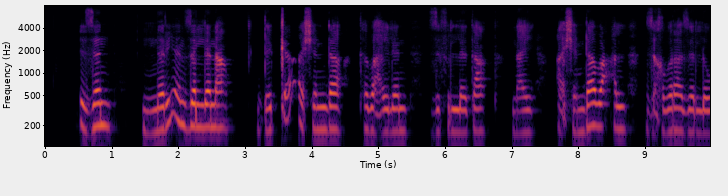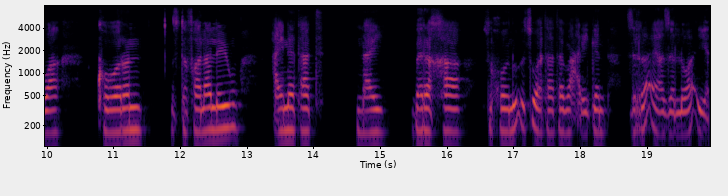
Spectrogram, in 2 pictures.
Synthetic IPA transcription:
ʔɨzɨn | nːɐɾiʔenzɐlːɐna | d̪ɐkʼːɐʔaʃɐnd̪at̪ʰɐβahilɐn | zɨfɨlːɐt̪ʼa | naj | ʔaʃɐnd̪aβaʕalzɐxβɾazɐlːɐwa | kʰoβɐɾon | zɨt̪ʰɐfɐlalɐju | ʕajnɐt̪ʰat̪ | naj | bɐɾɐxa | z̥ɨxo̞nuʔɨt͡sʼwat̪ʰat̪ʰma̰ʕɾiɡɐnzɨraʔajazɐlːɐwaʔɨjːa

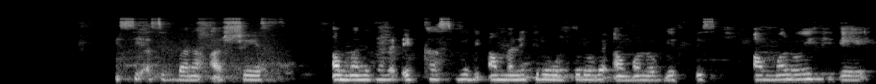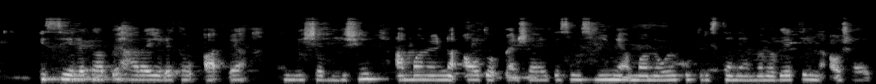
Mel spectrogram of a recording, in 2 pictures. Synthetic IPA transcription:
ʔɪsːɪʔɐsɪbɐnɐʔɐʃːeːs | ɐmːɐnɛkɐlɐʔɛkʰːɐsɡiːd̪ɪɐmːɐnɛt̪ːɪd̪ɪwɔlt̪ːɪd̪ɔʋɛʔɐmːɐnɔɡeːt̪ːɪs | ɐmːɐnɔj | ɪsːɪjɛɾɛk̪aːpːɛhɐɾɐjɛɾɛt̪ɐwʔaːɗɪjɐkʊmiːʃːɐɡɪd̪ɪʃɪnʔɐmːɐnɔjnɐʔɐwɔt̪oːpʼːɪjɐ̰nʃaːjɛt̪ːɛsmʊsliːmɛɐmːɐnɔwɔjkːɔkɪɾɪst̪aːnɛɐmːɐnɔɡe̞ːt̪ːɪd̪nɐ̰ʔɐ̰wɔʃaːjɛt̪ː

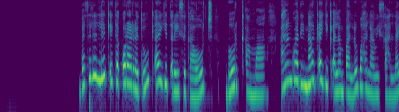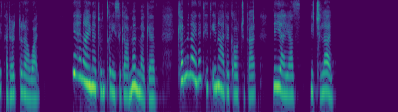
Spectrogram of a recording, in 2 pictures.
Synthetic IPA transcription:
bət̪ʰɨlɨlːɨkʼjɛt̪ʰəkʼoɾarːət̪ʼukʼəjːɪt̪ʼɨɾesɨɡawo̞t͡ʃː | bəwɔɾkʼamːaʔaləŋɡʷad̪enːakʼəjːɪkʼələmbalːəwbahɨlawisahlajt̪ʰəd̪əɾd̪ɨɾəwal | jɪhɨnajnət̪ʰunt̪ʼɨɾesɨɡaməmːəɡəβ | kʰəmɨnajnət̪jɛt̪ʼe̞naːd̪əɡawo̞t͡ʃːɡaɾ | lɨjajaz | jɪt͡ʃɪlal

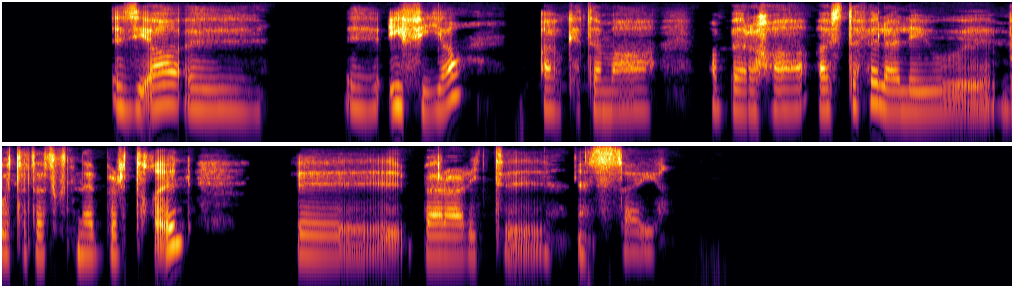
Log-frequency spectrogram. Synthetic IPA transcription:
ʔɨziʔa | ʕifɨjːa | ʔawkʰɐt̪ʰɐmaʔabɐɾˤɨxaʔːwzɨ̥t̪ʰɐfɐlalɐjubot̪ʰat̪ʰat̪kʰɨ̥t̪nɐbːɨɾt̪ʰɨ̥xʔɨ̰l | b̥ɑɾˤɑɾit̪ʔɨnsɨ̥saʔɨjːa

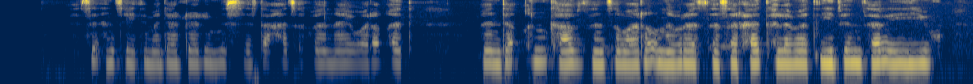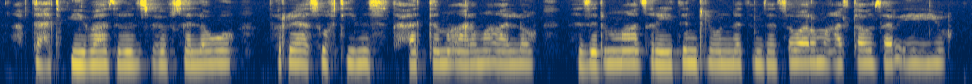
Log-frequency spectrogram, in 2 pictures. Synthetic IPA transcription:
ʔɨz̥iʕɨnt͡sʼejt̪ʰimɐd̪ɐd̪ɐɾimɨszɨt̪ʰɐʕat͡sʼɐfɐnajwɔɾɐqʼɐt̪ | mɐnd̪ɐqʼɨnkʰaβzɨt̪ʰɐnt͡sʼɐβaɾɨqʼnɨβɾɐt̪zɨt̪ʰɐsɐɾħɐkʼɐlɐβɐt̪ʔid̪ɨnzɐɾiɨjːu | ʔaβt̪ʰaħt̪ʰi̥biβazɨβɨlsʼɨħufz̥ɐlːɐwo̞ | fɨɾɐjaso̞ft̪ʰimɨsz̥ɨt̪ʰɐ̥ħat̪ʰːɐmɐaɾmaːlːo | ʔɨzid̪ɨmːat͡sʼɨɾet̪ʰɨnd̪ɨlɨwunːɐt̪ʰɨnzɐnt͡sʼɐβaɾɨmaʕalt̪ʰawzɐɾʔiɨjːu

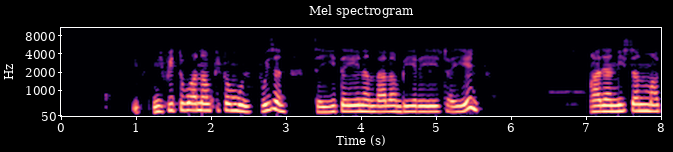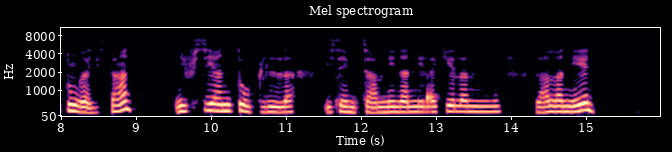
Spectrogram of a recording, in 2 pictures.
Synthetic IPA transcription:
nifit̪uanamfifamuiv̥uizanə | z̥ajit̪əenand̪alambeɾeeʈ͡ʂaeni̥ | aɾianisanimat̪uŋɡəiz̥ani̥ | nifi̥sianit̪omb̥ilnə | izamid͡zannenanelakelani | lalaneni̥

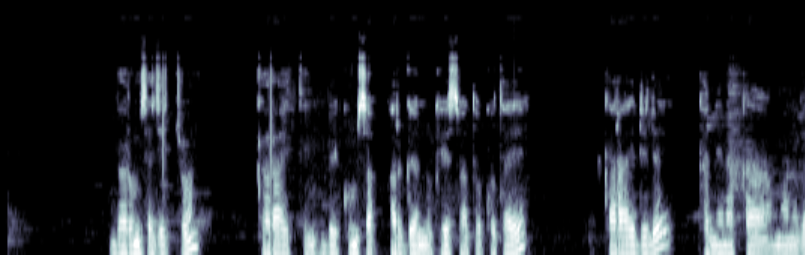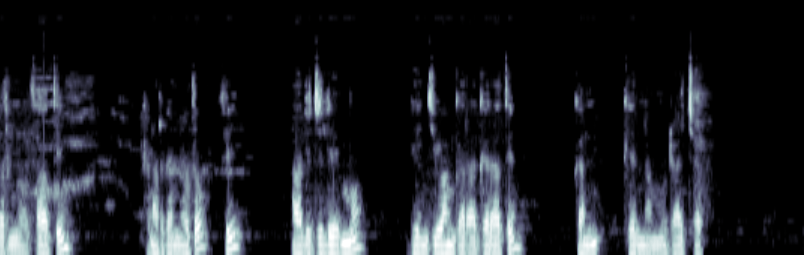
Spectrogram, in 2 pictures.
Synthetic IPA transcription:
bɐɾʊmsɐd͡ʒɛt͡ʃʼːuːn | kʼɐɾʔaːɪt̪ːiːnbe̞ːkːʊmsɐɐɾɡɐnːʊke̞ːsːaːt̪ɔkːɔt̪ɐʔe̞ː | kʼɐɾʔaːɪd̪ɪle̞ː | kɐnːe̞ːnɐkːɐmɐnɐbɐɾnoːt̪aːt̪in | kɐnɐɾɡɐnːoːt̪ɐʊfɪ | haːlɪd̪ɪle̞ːɪmːo̞ː | d̪e̞ːnd͡ʒɪwaːŋɡɐɾaːɡɐɾaːt̪ɪn | kɐn | kɛnːɐmːʊᶑaːt͡ʃːɐᶑɐ̥

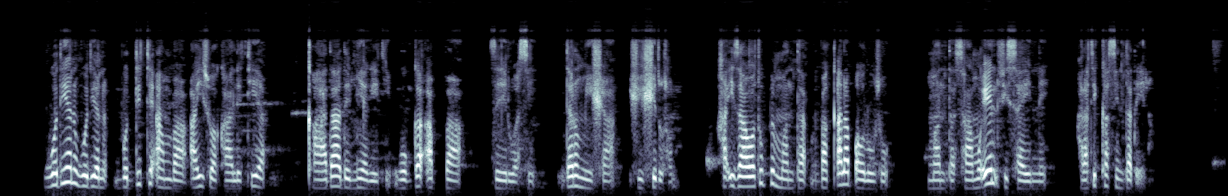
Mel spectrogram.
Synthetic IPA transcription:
wɔd̪ɪjɐnwɔd̪ɪjɐnbɔd̪ːɪt̪ːɛ̰ʔɐmbaːʔɐjsʊwaːkʰaːlːɛt̪ːɪjɐ | kʼaːd̪aːd̪ɛmːɪjaːɡe̞ːt̪ʰɪwɔɡːɐʔɐbːaː | z̥e̞ːɾʊwaːsːɪ | d̪ɐɾɔmiːʃːaː | ʃiːʃːɪd̪ɔsɔnɐ̥ | hɐʔɪzaːwɐt̪ʊpːɛmɐnt̪ːɐbɐkʼːɐlɐpʼɐwʊlo̞ːsʊ | mɐnt̪ːɐsaːmʊʔeːlfɪsːɐjnːɛ | hɐɾɐt̪ɪkːɐsɪnt̪ːɐt̪ʼe̞̰ːlɐ

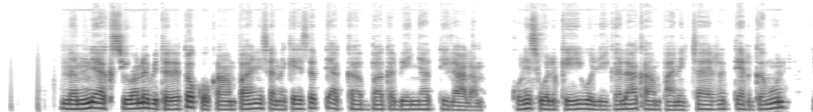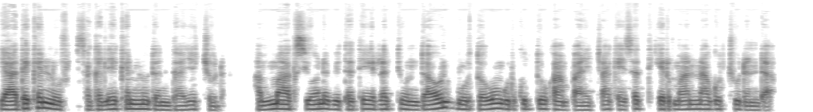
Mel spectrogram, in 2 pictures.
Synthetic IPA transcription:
nɐmnɪɐksɪjo̞ːnɐbɪt̪ɐt̪ɛt̪ɔkːɔkaːmpaːniːsɐnɐke̞ːsːɐt̪ːɪɐkːɐːbːaːkʼɐbe̞ːɲːaːt̪ːɪɪlaːlɐmɐ̥ | kʊnɪswɐlɡɐʔiːwɐliːɡɐlaːkaːmpaːnɪt͡ʃːaːɪrːɐt̪ːɪɐɾɡɐmuːn | jaːd̪ɐkɛnːuːfɪ̥sɐɡɐle̞ːkɛnːuːd̪ɐnd̪ɐʔɐd͡ʒɛt͡ʃːuːᶑɐ̥ | ʔɐmːaːɐksɪjo̞ːnɐbɪt̪ɐt̪eːɪrːɐt̪ːɪhʊnd̪ɐʔunmʊɾt̪ɐwoːŋɡʊd̪ɡʊd̪ːo̞ːkaːmpaːnɪt͡ʃːaːke̞ːsːɐt̪ːɪ̥hɪɾmaːnːaːɡɔt͡ʃːuːd̪ɐnd̪ɐʔɐ

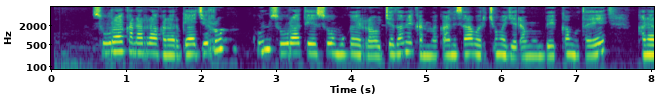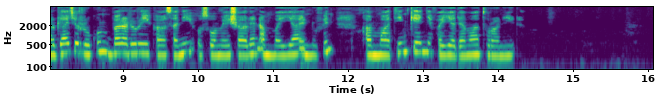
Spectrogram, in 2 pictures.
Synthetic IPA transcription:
suːɾaːkɐnɐrːaːkɐnɐɾɡaːd͡ʒɪrːʊ | kʊnsuːɾaːt̪e̞ːsːo̞ːmʊkɐɪrːaːhɔd͡ʒːɛt̪̬ɐmɛkɐnmɐkʼaːnɪsaːwɐɾt͡ʃʼʊmɐd͡ʒɛᶑɐmʊnbe̞ːkːɐmʊt̪ɐʔe̞ː | kɐnɐɾɡaːd͡ʒɪrːʊkʊnbɐɾɐd̪ʊɾiːkaːsɐniːʔɔso̞ːme̞ːʃaːleːnɐmːɐjːaːɪnːʊfɪnkɐmːaːt̪iːŋke̞ːɲːɐfɐjːɐd̪ɐmaːt̪ʊɾɐniːᶑɐ̥

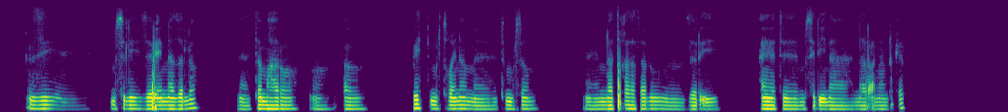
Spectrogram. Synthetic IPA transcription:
ʔɨzi | mɨslizɐɾʔenːazɐlːo̞ | t̪ʰɐmhaɾo̞ | ʔaβ | b̥e̞t̪ʰːɨmhɨɾt̪ʰixʰo̞jno̞mt̪ʰɨmhɨɾt̪ʰo̞m | nːat̪ʰɐxɐt̪ʰat̪ʰaluzɐɾʔi | ʔajnɐt̪mɨslinaɨnːaɾʔa̰nanɨɾkʰːɐβ

